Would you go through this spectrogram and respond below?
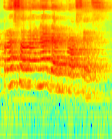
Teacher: terjadi persenyawaan dari dasar pengucapan kedua konsoid tersebut melalui perpindahan yang sangat cepat, yaitu dari bilabial tidak bersuara kepada apiko-alveolar getar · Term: gugus konsoid PR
